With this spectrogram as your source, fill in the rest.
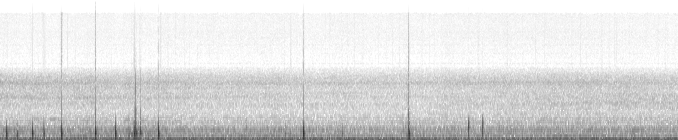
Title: Taking Blood Pressure with Sounds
